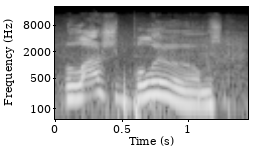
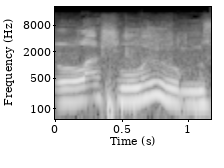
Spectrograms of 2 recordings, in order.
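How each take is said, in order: First: The second word begins with a B sound. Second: The second word begins with an L sound. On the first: The speaker calls it right. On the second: The speaker calls it wrong.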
